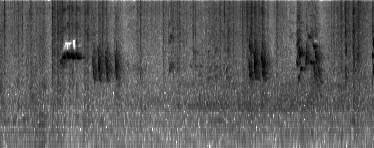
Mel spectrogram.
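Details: European goldfinch, shown with common sowthistle: scattered high twittering notes, one thin whistled note, then quick chirp groups later on, over a soft background hiss.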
